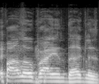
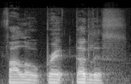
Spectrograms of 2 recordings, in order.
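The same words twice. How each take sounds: First: Slow, louder correction, Brian stressed; correcting the name. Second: Said in the usual way. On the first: Real, not acted. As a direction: say "Brian Douglas" slowly, leaning on "Brian". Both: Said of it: "I said Britt".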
